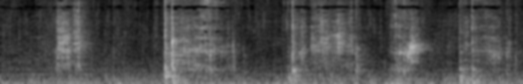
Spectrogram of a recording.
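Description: Metal spoon stirring a chunky curry of chicken wings and potatoes in a stainless steel pan, scraping and clinking against the pan in about five separate strokes.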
